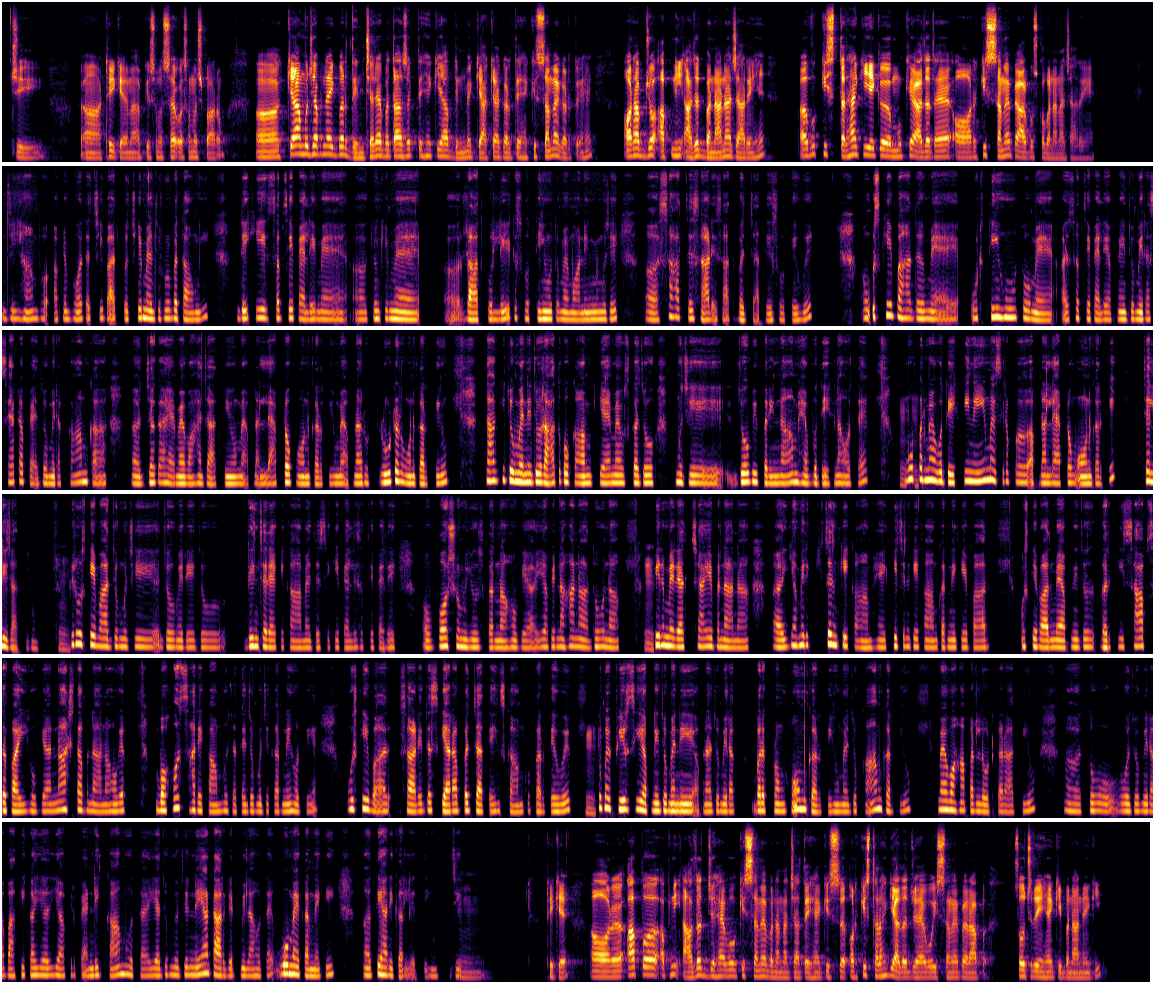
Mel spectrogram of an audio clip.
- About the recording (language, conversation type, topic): Hindi, advice, रुकावटों के बावजूद मैं अपनी नई आदत कैसे बनाए रखूँ?
- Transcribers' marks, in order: in English: "लेट"; in English: "मॉर्निंग"; in English: "सेटअप"; in English: "ऑन"; in English: "रूट रूटर ऑन"; in English: "ऑन"; in English: "वॉशरूम यूज़"; in English: "किचन"; in English: "किचन"; in English: "पेंडिंग"; in English: "टारगेट"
